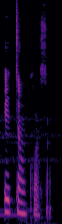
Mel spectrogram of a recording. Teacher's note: And remember that this ending consonant is silent unless it runs into the next letter with a vowel. So even though it's pronounced A, sort of hear the T when you run it into un.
